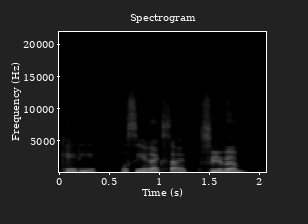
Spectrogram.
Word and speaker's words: Cady: Thanks for joining us on this deep dive into HM Emily Caddy, pronounced KD.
